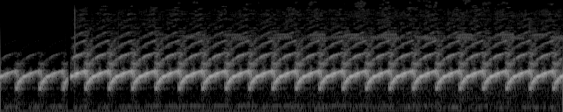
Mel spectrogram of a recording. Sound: car alarm blaring

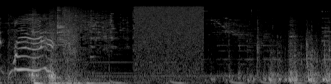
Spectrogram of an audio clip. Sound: glass shatters; glass clatters

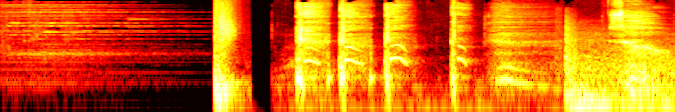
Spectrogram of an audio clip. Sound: slapping sound, followed by cough and a gasp of air

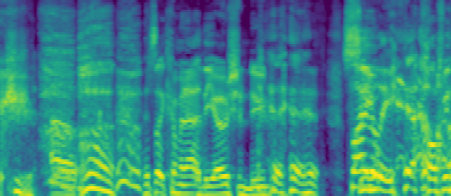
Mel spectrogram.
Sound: gasps

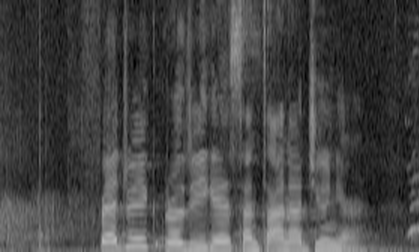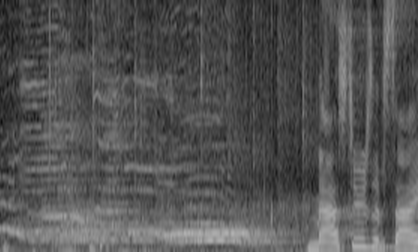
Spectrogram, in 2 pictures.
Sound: applause; cheering

